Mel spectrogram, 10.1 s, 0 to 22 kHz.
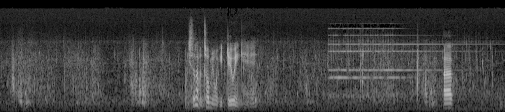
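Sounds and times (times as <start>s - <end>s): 
speech: 3.8s - 5.0s, 8.9s - 9.2s
payphone electronic ring: 6.6s - 10.1s.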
